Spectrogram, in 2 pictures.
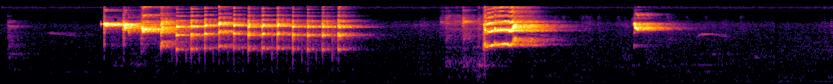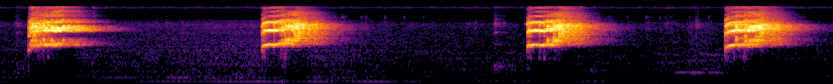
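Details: Provoked fighter lovebird sounding a brief high rattling ngekek burst, then a string of separate sharp, squeaky chirps spaced about a second apart.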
